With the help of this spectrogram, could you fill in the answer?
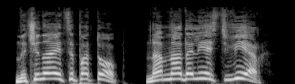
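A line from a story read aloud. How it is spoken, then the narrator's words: Shouting while running. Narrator (Russian): На бегу я кричал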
